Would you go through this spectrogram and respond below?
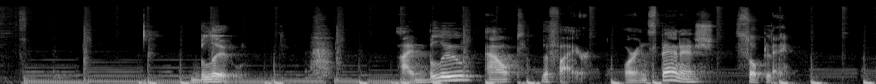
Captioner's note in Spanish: soplar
